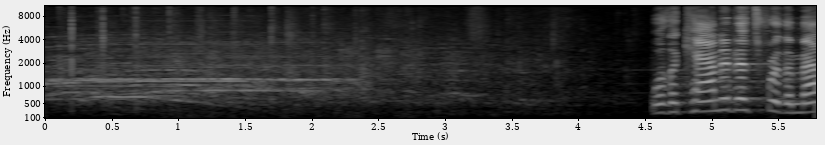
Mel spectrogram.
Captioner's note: applause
